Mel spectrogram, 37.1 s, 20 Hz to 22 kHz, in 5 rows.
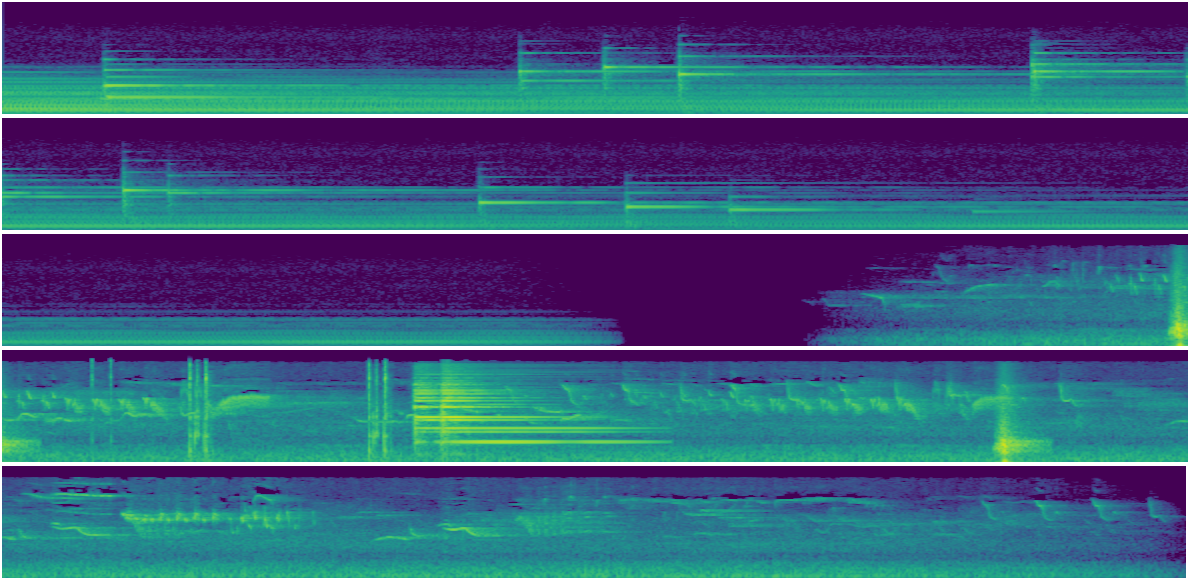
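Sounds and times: small birds chirping: 0:20.3 - 0:36.7
bell-like ding: 0:24.6 - 0:26.4.

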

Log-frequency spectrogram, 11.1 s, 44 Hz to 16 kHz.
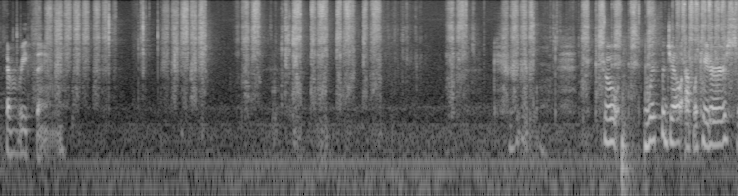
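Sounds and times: nail file rasping: 0:08.7 - 0:11.0.

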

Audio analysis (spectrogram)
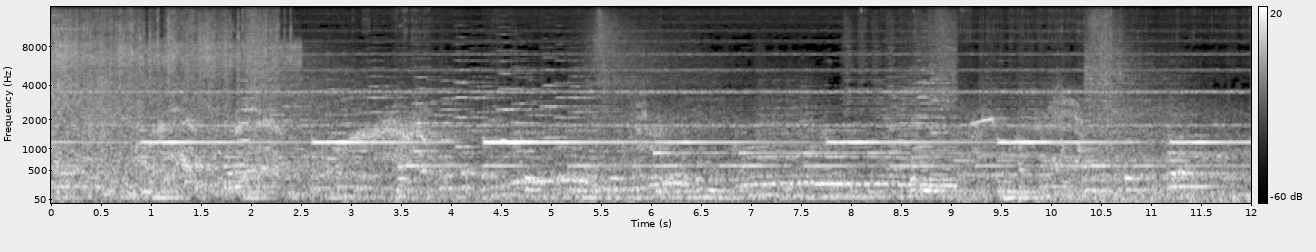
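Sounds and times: roller coaster rumbling on track: 0:00.0 - 0:12.0
spooky ride soundtrack: 0:00.0 - 0:12.0
steady high tone: 0:00.0 - 0:12.0.

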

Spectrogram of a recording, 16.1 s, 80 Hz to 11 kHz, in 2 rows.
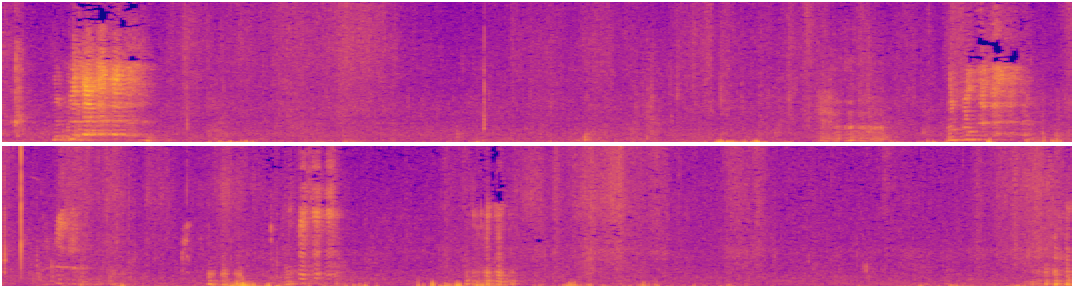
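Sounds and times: rustling in hay: 0:00.0 - 0:16.0
goats bleating: 0:00.4 - 0:01.2, 0:06.1 - 0:08.7, 0:09.4 - 0:10.6.

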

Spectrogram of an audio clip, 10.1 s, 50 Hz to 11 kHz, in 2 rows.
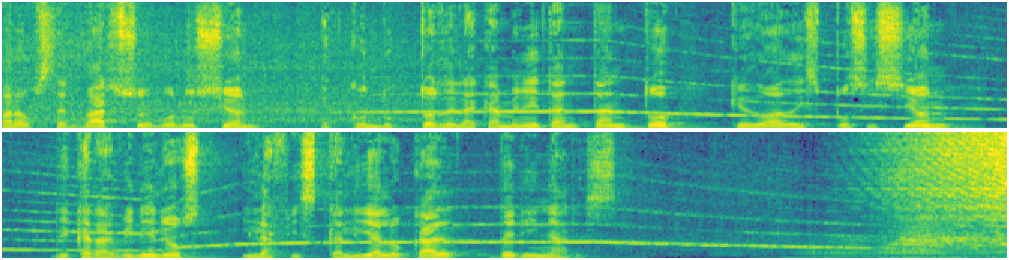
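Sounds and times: emergency siren wailing: 0:00.8 - 0:10.0
rising whoosh: 0:09.0 - 0:10.0.

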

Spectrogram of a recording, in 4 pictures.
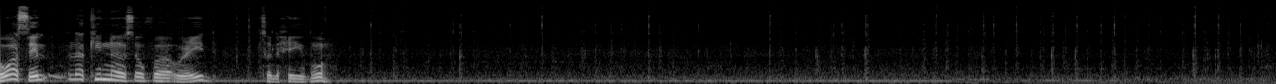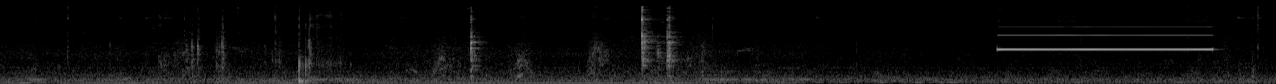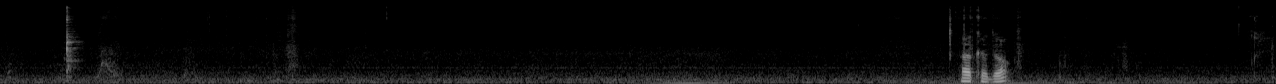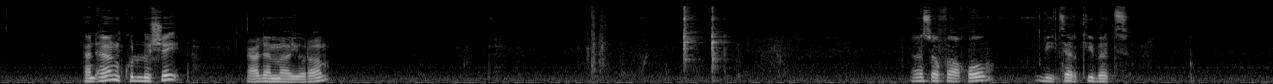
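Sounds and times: multimeter continuity beep: 0:22.7 - 0:25.0.

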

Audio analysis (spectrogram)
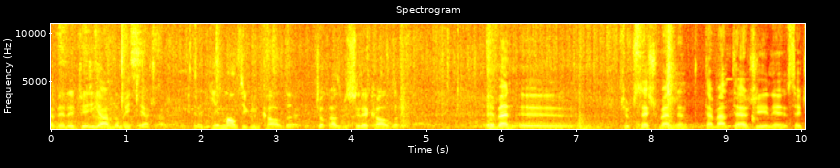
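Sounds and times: person speaking: 0:00.1 - 0:05.1, 0:05.7 - 0:07.0.

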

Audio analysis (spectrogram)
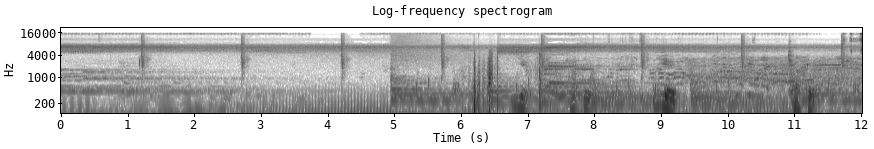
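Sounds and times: crickets chirping: 0:00.0 - 0:12.0
music playing: 0:00.0 - 0:12.0.

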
